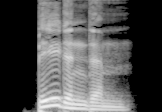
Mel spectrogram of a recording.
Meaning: strong dative masculine/neuter singular of bildend
- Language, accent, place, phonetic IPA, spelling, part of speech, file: German, Germany, Berlin, [ˈbɪldn̩dəm], bildendem, adjective, De-bildendem.ogg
